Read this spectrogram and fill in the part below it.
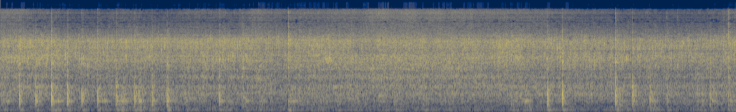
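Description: Potatoes and peas frying in a pan for a vegetarian Bengali aloo matar kosha, a steady loud sizzle with occasional stirring scrapes and pops, no one speaking.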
